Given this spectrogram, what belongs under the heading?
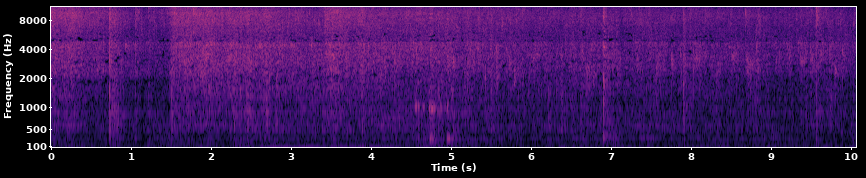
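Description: Curry leaves and green chilli dropped into hot oil, a loud continuous sizzle and hiss with scattered crackles that settles slightly over time, no one speaking.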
